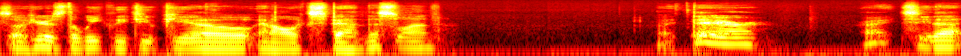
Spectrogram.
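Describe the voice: A man speaks at a fairly quick pace in a fairly bright tone with ordinary pitch variation.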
